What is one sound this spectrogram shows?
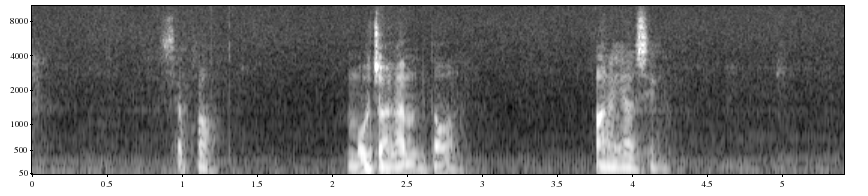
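A second man speaks calmly.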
